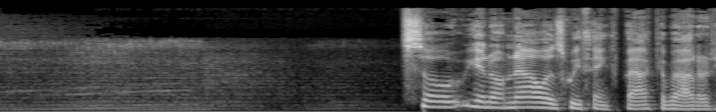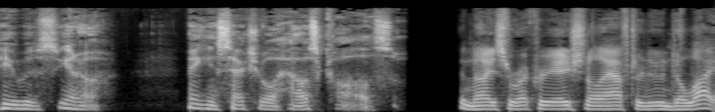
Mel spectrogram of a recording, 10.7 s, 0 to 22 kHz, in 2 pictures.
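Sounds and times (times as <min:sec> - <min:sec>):
car engine accelerating and pulling away: 0:00.0 - 0:03.0
speech: 0:03.2 - 0:06.2, 0:06.8 - 0:10.7.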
